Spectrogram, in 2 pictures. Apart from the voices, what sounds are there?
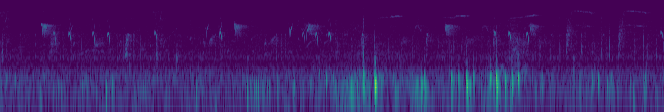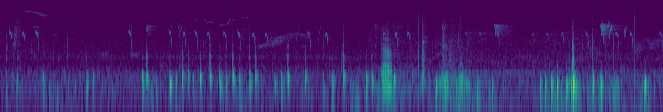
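wild bird calls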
